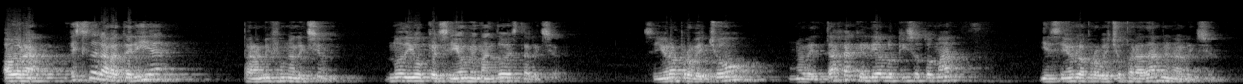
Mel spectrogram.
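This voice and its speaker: A middle-aged pastor preaches with earnest energy and asks rhetorical questions. His voice sits a little high for a man. The sound rings with heavy reverberation from a church room. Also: moderate pace, highs cut off. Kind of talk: sermon.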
